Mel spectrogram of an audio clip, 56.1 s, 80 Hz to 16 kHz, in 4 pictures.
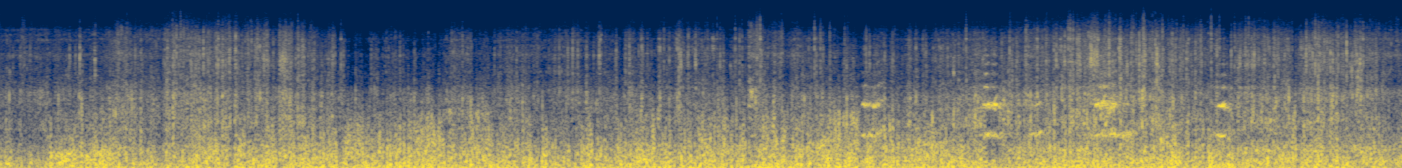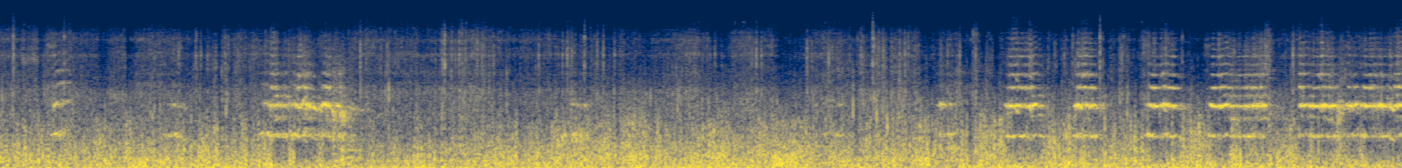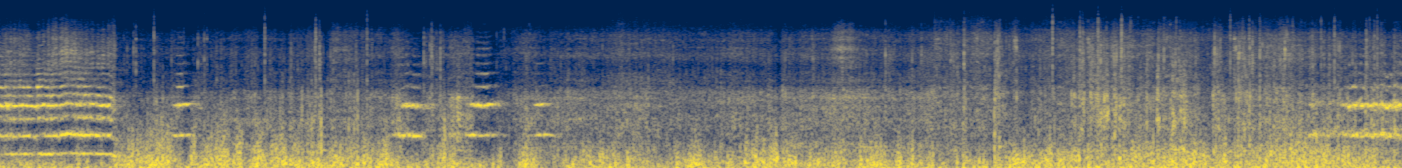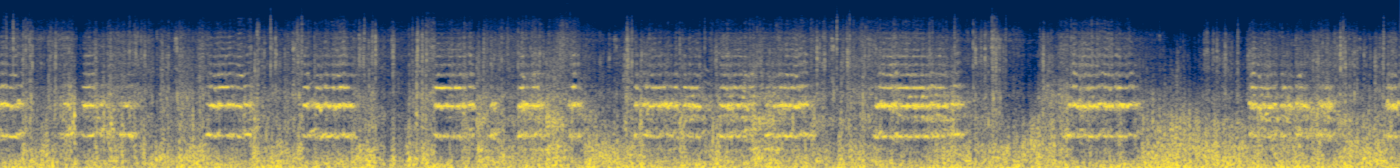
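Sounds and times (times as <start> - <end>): tyres rumbling over gravel: 0.0 - 56.0
wind rushing on microphone: 0.0 - 56.0
high-pitched bike squeals: 15.6 - 17.8, 23.2 - 30.1, 31.9 - 33.8, 40.9 - 51.8, 52.6 - 53.6, 54.4 - 56.0.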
